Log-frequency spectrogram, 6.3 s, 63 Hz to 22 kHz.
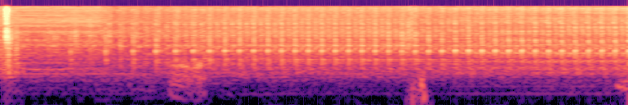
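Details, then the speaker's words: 1981 RCA SelectaVision CED VideoDisc player run with no disc loaded: steady rapid whirring with soft rhythmic rub about twice a second as the platter lowers, likely onto a stop pad; rubbing is normal, not the suspected fault. "rubbing there you go interesting yeah oh so the rubbing noise wasn't what I thought it was"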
